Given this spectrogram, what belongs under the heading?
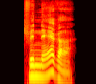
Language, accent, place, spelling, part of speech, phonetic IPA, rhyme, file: German, Germany, Berlin, quinärer, adjective, [kvɪˈnɛːʁɐ], -ɛːʁɐ, De-quinärer.ogg
- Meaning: inflection of quinär: 1. strong/mixed nominative masculine singular 2. strong genitive/dative feminine singular 3. strong genitive plural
